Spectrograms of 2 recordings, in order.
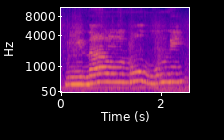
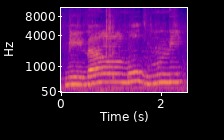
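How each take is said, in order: No difference in how they are said.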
